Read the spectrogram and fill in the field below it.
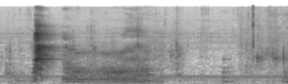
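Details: Border Collie puppies from the Sissy and Match litter at Sixteen Hands Border Collies, indoors; a single sharp, loud yelping bark opens, then a low, rough growly rumble of playing pups continues.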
